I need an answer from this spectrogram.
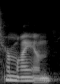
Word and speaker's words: Hermione: my on her mine it's not Hermione apparently everybody's pronouncing it incorrectly but it's her my own Hermione me like that's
